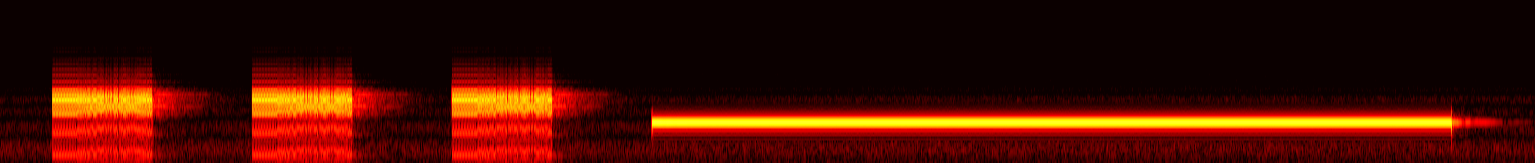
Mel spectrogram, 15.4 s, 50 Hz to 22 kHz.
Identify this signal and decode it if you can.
Emergency Alert System (SAME) tones (header bursts, then the 1050 Hz attention tone), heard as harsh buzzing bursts, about 520.83 baud.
